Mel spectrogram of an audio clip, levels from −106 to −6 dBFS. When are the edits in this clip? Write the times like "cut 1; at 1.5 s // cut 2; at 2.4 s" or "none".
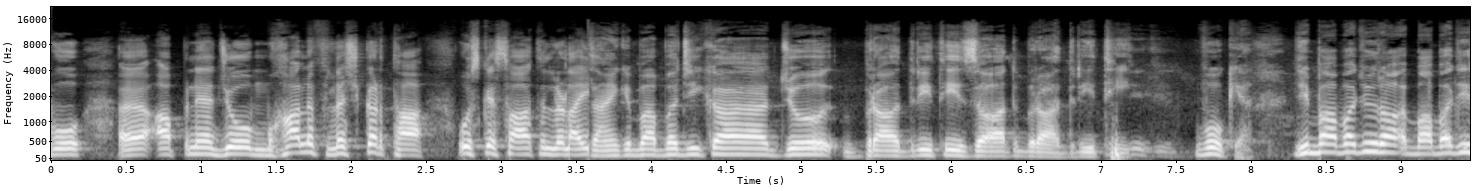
cut 1; at 3.6 s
